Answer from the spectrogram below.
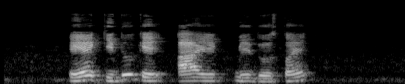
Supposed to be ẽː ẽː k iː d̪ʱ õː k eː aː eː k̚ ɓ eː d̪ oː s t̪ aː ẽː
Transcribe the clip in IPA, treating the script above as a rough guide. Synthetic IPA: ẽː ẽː k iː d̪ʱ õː k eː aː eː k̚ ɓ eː d̪ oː s t̪ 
